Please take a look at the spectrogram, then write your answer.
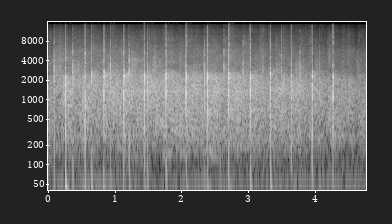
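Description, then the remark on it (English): A crowd applauds steadily, many hands clapping in a dense, continuous wash with sharper individual claps standing out, moderately loud and sustained throughout. “So again, we owe ourselves a great round of applause.”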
